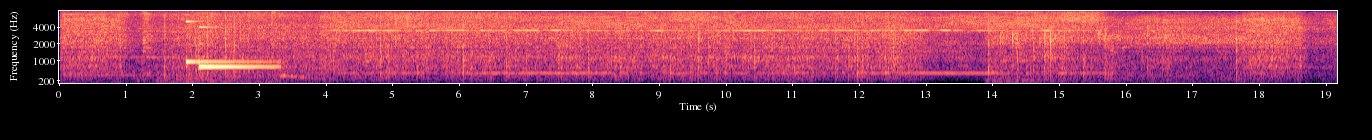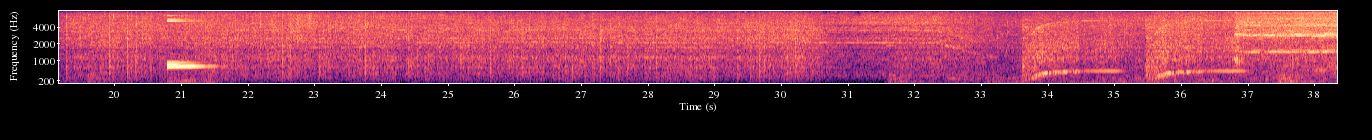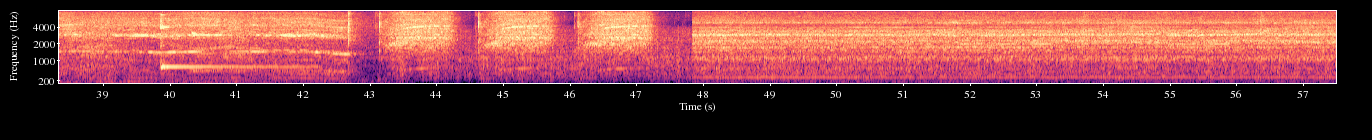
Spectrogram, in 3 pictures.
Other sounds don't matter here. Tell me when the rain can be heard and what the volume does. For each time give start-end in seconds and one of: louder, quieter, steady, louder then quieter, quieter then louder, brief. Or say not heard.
0.0-57.4 steady.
